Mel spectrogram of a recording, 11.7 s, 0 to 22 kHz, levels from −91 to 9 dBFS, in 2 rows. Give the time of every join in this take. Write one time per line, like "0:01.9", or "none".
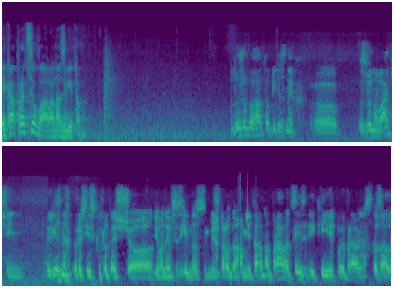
0:04.0
0:06.5
0:06.9
0:07.3
0:08.1
0:08.4
0:08.9
0:10.4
